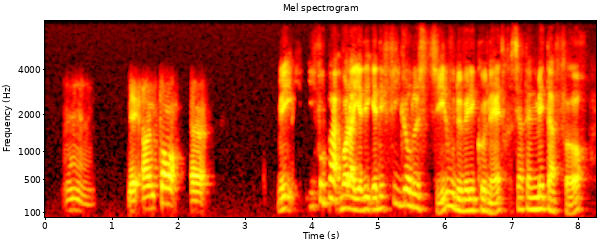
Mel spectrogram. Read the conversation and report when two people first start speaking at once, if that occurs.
none

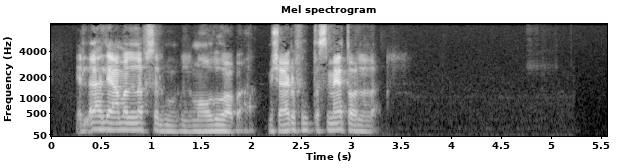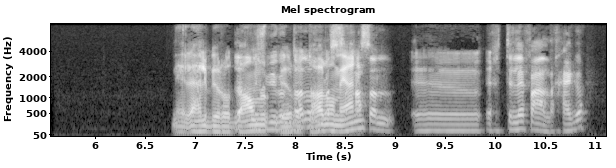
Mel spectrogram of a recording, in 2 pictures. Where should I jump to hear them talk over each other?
7.4 s

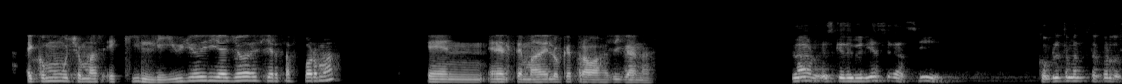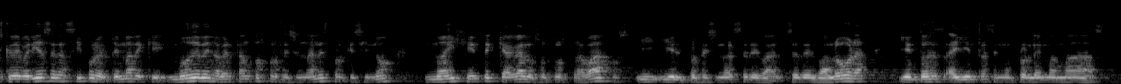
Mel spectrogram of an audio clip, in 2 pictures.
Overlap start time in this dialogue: none

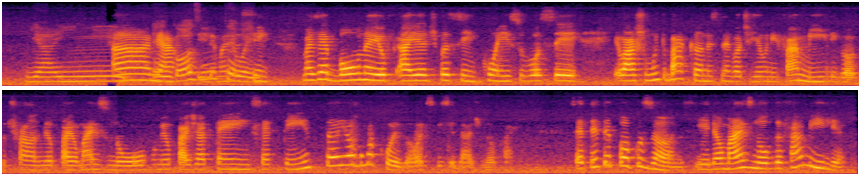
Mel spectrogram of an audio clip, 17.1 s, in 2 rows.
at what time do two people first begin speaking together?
1.1 s

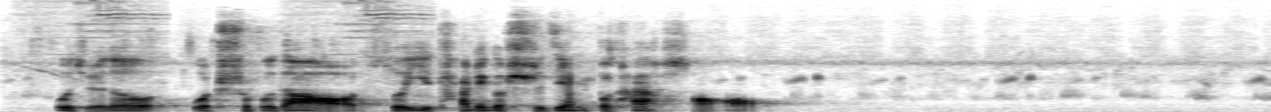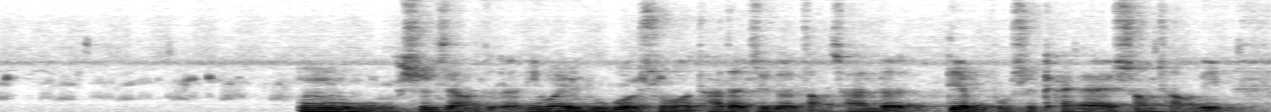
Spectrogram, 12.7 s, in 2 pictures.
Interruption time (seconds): none

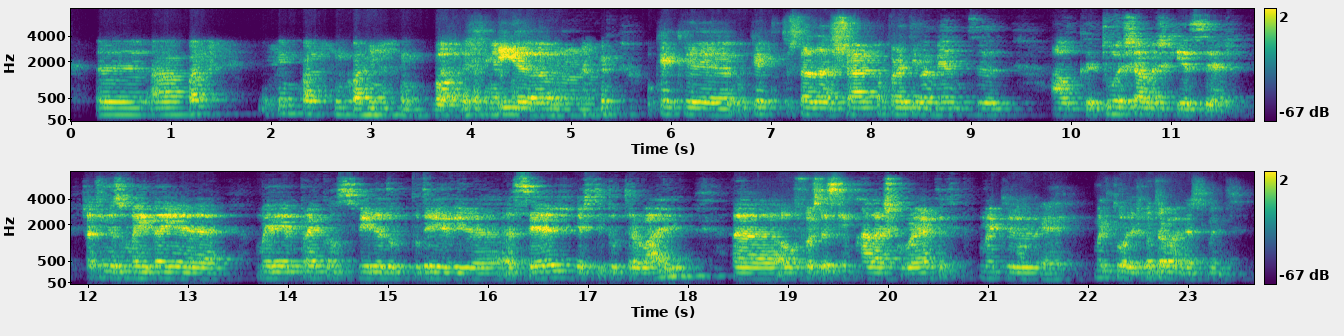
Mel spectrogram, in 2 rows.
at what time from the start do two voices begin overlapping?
3.6 s

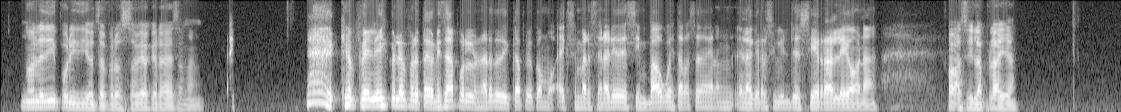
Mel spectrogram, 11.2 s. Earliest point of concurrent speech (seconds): none

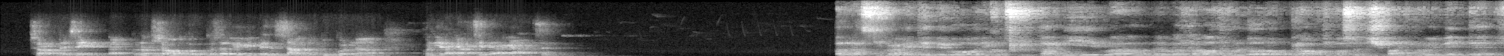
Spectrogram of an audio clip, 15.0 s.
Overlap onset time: none

